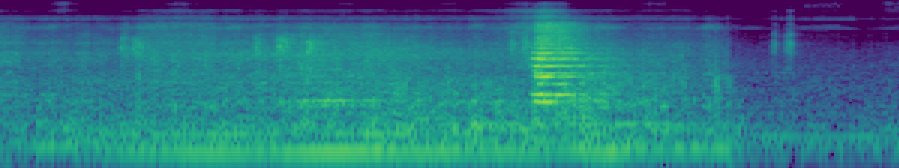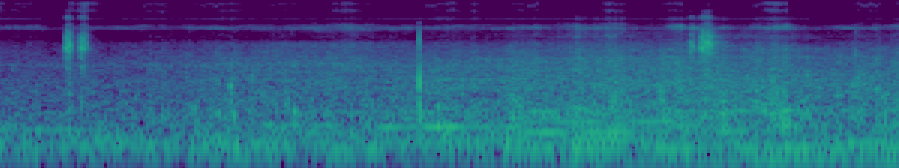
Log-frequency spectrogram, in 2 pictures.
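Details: Passing traffic rumbles, a brief horn toot sounds, then a quieter background hum follows, with no animal calls.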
